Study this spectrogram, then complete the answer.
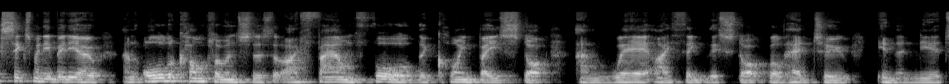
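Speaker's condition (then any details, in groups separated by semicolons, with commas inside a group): No condition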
